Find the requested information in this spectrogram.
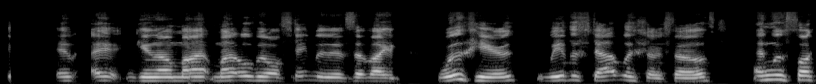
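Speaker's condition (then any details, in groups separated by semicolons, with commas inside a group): Cerebral palsy; congenital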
